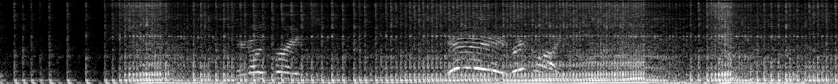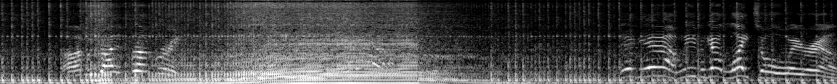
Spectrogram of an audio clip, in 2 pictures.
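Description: A small motorcycle engine starts with a kick and idles with a loud, rough putter.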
